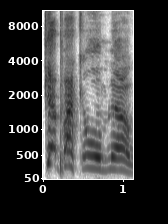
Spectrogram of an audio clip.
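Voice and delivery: mock shrill, very high shouting. Recounting a film scene where an actor shouts at another: Brian Glover shouting. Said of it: "It's the way he shouts at him".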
